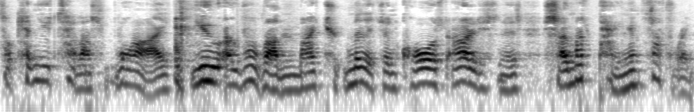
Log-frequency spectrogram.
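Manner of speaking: fat, puffed-up voice.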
